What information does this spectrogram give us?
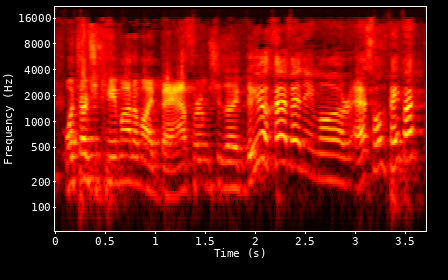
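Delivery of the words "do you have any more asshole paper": put-on high, fast Czech accent; Czech accent impression. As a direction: play the Czech girlfriend, puzzled, in her accent. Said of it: "a girl from Czechoslovakia".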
